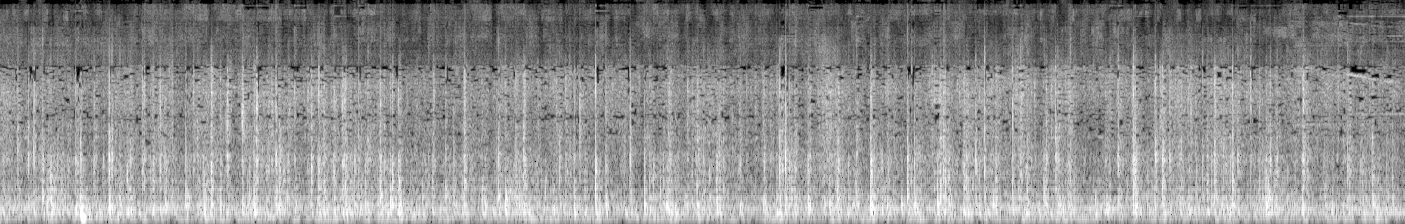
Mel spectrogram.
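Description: Fireworks going off in a burning firework factory: a dense, continuous crackle of rapid pops and small bangs, with a louder bang about a second in.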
